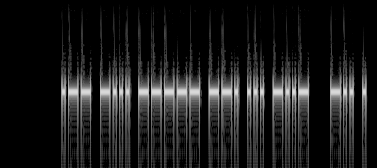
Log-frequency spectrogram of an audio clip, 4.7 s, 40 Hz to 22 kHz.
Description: Morse code, heard as a keyed tone, about 30 wpm, 700 Hz. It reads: WB0GSX DE
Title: USA Callsign DE Callsign - 6 Characters - 30wpm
